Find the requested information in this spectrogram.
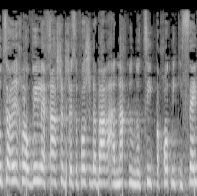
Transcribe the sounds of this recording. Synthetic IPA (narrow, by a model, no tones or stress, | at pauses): ut͡saʁiχleovilːeχaχʃebʃeso̞fo̞ʃeld̪avaʁanaχnuno̞t͡sipaχo̞t̪mikise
